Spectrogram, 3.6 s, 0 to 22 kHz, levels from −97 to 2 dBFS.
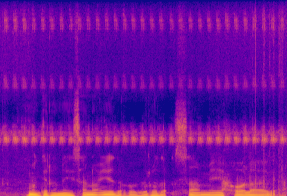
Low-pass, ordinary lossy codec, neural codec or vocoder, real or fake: none; none; none; real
